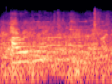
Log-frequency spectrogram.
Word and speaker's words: Haruki: Last name's Haruki. Stress on the first one. Haruki.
